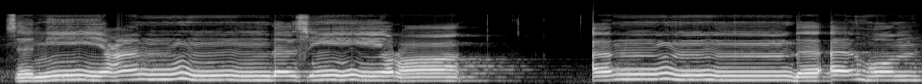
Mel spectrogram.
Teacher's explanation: mengganti nun sukun dengan mim sukun dan disertai gunnah 2 sampai 3 harakat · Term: iqlab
